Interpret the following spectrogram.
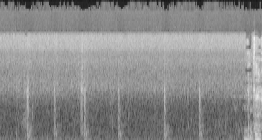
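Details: Renault (Kangoo/Logan/Symbol/Clio type) steering rack with boots removed, tie rod pulled by hand. Dull single clunks about a second apart from free play in the rack. Owner suspects a plastic bushing is misplaced, not confirmed.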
